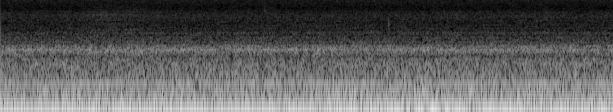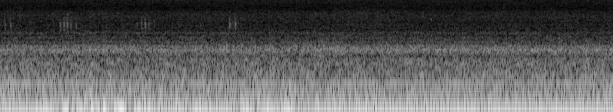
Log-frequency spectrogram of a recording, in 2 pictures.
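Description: Steady background hiss with a low electrical hum. A few faint ticks fall about three to four seconds in.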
